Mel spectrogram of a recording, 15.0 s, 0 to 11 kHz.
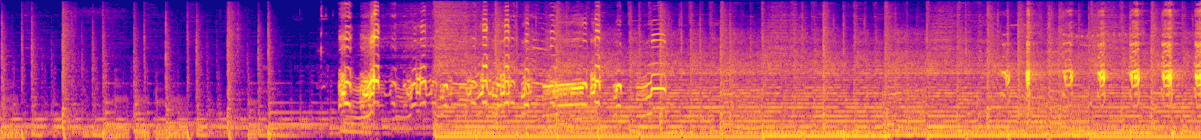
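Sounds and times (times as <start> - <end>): background music: 0.0 - 15.0
large fowl calling: 4.2 - 8.4.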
